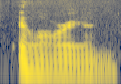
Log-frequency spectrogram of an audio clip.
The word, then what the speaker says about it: Ilarion: And one of my goals moving forward with Ilarion, which is how the business is pronounced, by the way, um, Ilarion Massage and Healing.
